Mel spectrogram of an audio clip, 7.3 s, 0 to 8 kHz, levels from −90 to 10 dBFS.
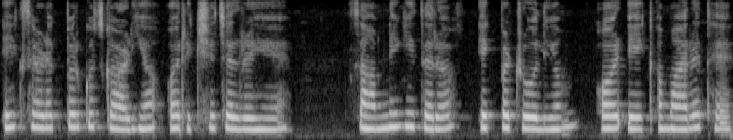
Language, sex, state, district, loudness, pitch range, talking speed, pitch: Hindi, female, Delhi, New Delhi, -16 LUFS, 250-275 Hz, 155 wpm, 260 Hz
